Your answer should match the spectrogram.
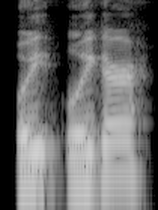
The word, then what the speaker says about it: Uyghur: I feel as though Weigel is a slight mispronunciation of Uyghur. Uyghur. How much Hasan is personally responsible? At least that's how Hasan says it.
